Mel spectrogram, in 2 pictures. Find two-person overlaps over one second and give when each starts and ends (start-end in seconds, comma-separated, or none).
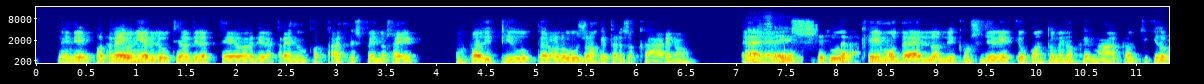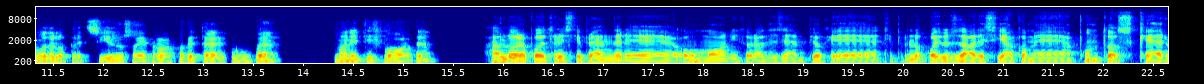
7.1-8.3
